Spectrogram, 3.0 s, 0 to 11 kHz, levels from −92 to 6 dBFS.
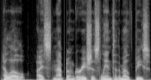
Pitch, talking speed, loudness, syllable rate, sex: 95 Hz, 140 wpm, -16 LUFS, 5.4 syllables/s, male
